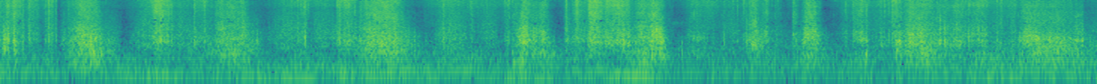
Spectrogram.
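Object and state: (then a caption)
Dry crumbly soil. Bare hands scoop, crumble, rub and pour loose, dry, grainy, dusty mud soil back into a large red plastic tub. Dust rises as the soil falls. Soft crumbly crackling and gritty scraping rise and fall in repeated bursts, with bright grainy hiss and a faint low rumble underneath.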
